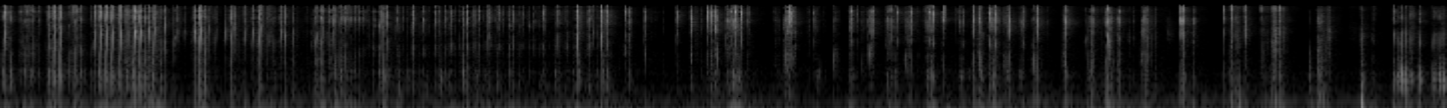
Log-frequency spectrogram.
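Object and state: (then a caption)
Rhinestone-covered clutch wallet. A single long nail rapidly taps and scratches the stones of a teal rhinestone-covered clutch wallet held at an angle. Dense, quick clicks and gritty scrapes come in uneven bursts over a steady low hum, with a brighter rasping stretch near the start. A sharper, louder tap stands out near the end.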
